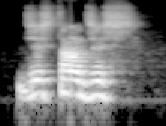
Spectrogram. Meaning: second-person singular imperfect subjunctive of distendre
- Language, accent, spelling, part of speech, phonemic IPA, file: French, Canada, distendisses, verb, /dis.tɑ̃.dis/, LL-Q150 (fra)-distendisses.wav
